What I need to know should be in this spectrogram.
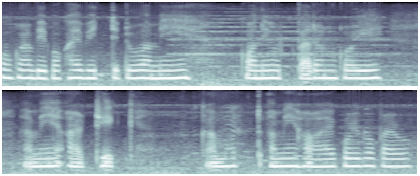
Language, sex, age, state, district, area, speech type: Assamese, female, 45-60, Assam, Dibrugarh, rural, spontaneous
